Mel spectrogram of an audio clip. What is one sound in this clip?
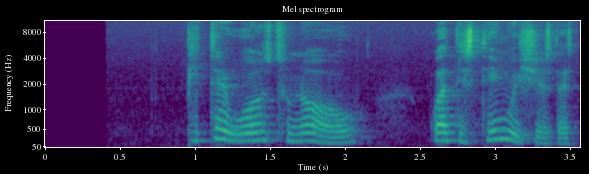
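A middle-aged woman speaks calmly and clearly.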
